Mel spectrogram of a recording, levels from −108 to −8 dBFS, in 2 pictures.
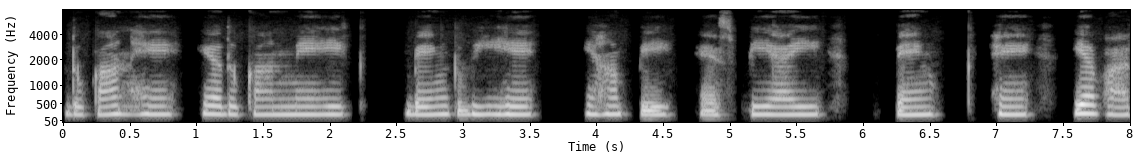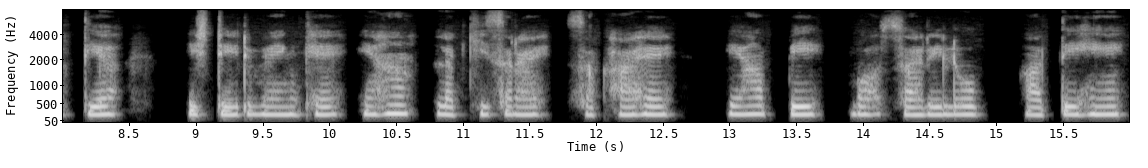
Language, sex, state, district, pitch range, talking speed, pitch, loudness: Hindi, female, Bihar, Lakhisarai, 210-220 Hz, 115 wpm, 215 Hz, -29 LUFS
